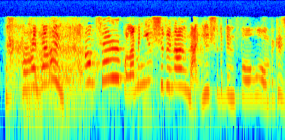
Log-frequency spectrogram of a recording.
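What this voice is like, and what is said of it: Cockney accent. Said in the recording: “your Cockney accent”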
